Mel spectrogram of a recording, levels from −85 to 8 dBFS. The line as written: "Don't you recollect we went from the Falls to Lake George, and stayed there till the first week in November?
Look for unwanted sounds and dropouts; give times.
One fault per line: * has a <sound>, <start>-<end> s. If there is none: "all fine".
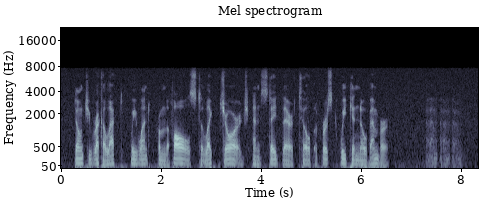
* has a laugh, 7.3-8.0 s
